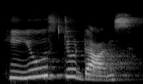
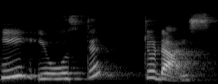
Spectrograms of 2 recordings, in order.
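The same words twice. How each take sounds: First: Used and to are run together as one. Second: Used and to are said as separate words. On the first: The speaker calls it right. "ഇത് ഒരുമിച്ചിട്ട് നമ്മൾ used to എന്നാണ് വായിക്കുന്നത്" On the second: The speaker calls it wrong. "എന്ന് വായിക്കരുത്"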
